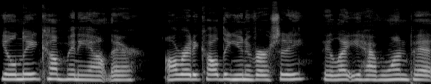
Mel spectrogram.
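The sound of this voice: A woman puts on a gruff character voice at a fairly high pitch. She talks fairly quickly with monotone, flat intonation.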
